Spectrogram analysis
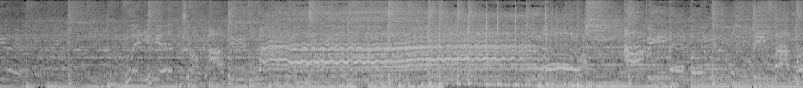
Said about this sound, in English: Oh, you need to hear the scream?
